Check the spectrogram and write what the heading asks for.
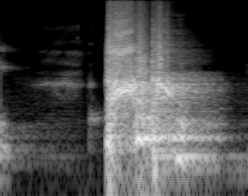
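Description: A man clears his throat once, about a second in: a single loud, rough burst under a second long.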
